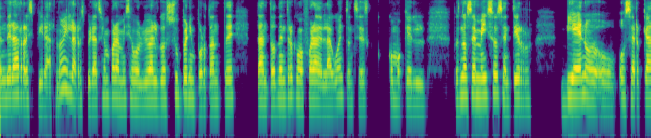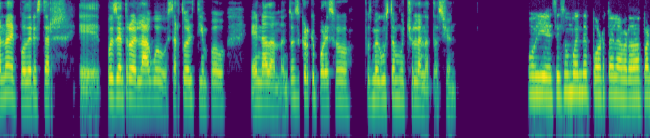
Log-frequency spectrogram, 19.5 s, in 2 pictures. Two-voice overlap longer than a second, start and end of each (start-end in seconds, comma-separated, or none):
none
